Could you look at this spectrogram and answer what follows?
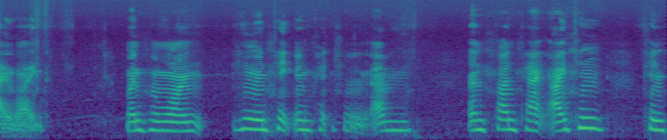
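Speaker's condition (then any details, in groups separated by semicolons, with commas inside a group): Brain injury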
